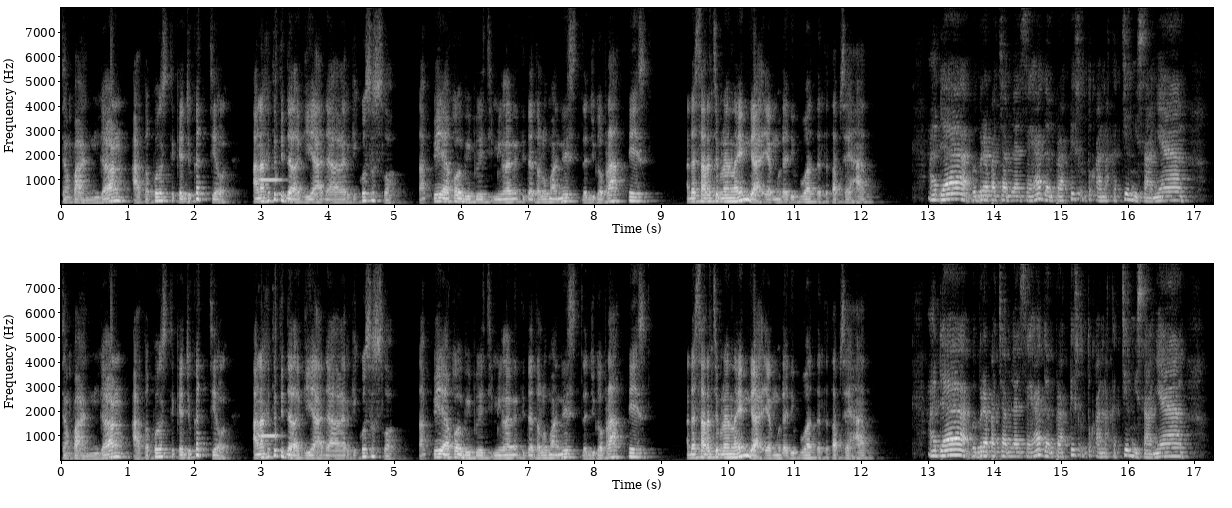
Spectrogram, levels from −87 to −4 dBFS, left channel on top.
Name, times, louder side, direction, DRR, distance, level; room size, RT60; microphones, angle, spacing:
voice 1, 0.0-2.5 2.9-5.0 5.4-8.7 9.4-11.3 11.6-12.1, right 1 dB, 10° right, 4 dB, 1.0 m, -24 dB
sound 1, 3.0-10.0, right 1 dB, 55° right, 1.2 m, -39 dB
voice 2, 13.0-17.1, right 2 dB, 75° right, 0 dB, 1.7 m, -26 dB
15.0 x 5.6 x 2.7 m, 0.42 s
head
